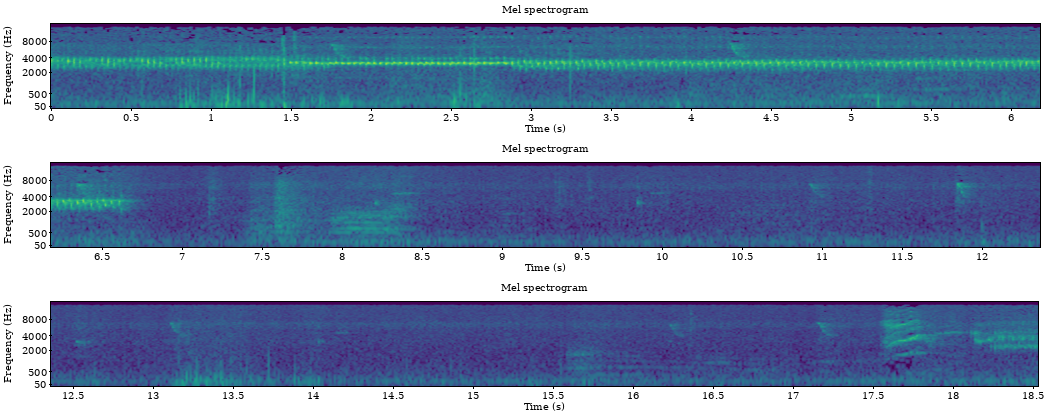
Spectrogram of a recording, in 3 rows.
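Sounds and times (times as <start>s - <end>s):
roller canary singing a continuous rolling trill: 0.0s - 6.8s.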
